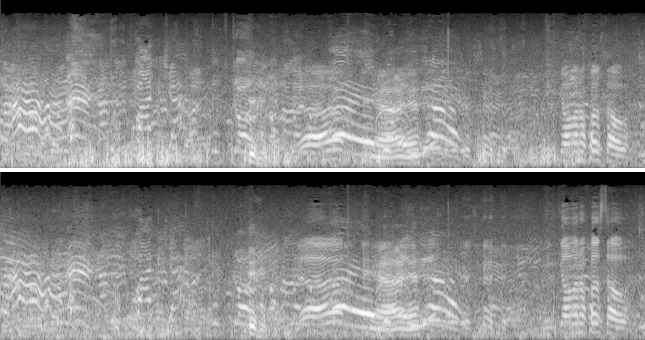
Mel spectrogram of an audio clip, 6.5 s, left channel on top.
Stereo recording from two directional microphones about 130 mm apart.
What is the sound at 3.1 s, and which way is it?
Speech, 40° right (ahead or behind).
